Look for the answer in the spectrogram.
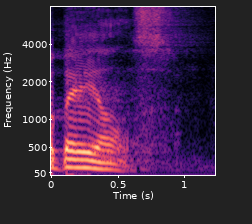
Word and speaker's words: Baal: Baals. In Hebrew, it is pronounced Baal. I'll stick with Baals. That's a little easier to say.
